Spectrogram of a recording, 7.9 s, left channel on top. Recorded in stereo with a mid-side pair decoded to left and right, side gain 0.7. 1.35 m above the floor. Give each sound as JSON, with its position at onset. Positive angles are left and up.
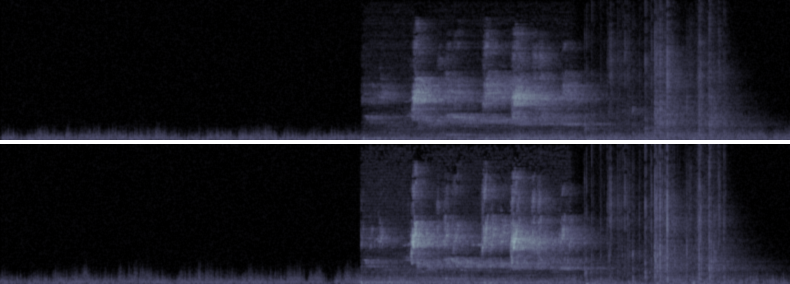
{"t": 3.6, "sound": "a bird", "azimuth_deg": -70, "distance_m": 2.0}
{"t": 5.8, "sound": "tearing paper", "azimuth_deg": -30, "distance_m": 1.0}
